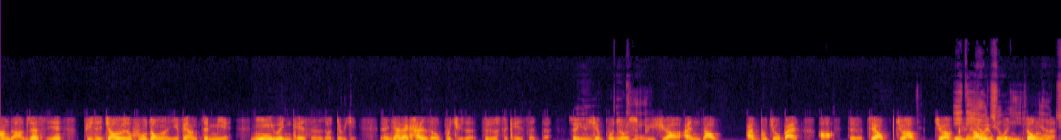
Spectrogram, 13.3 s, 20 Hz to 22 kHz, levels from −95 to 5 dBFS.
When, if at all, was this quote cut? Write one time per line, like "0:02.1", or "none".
0:03.1
0:10.4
